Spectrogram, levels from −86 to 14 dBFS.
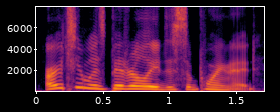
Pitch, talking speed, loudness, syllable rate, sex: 260 Hz, 140 wpm, -15 LUFS, 6.5 syllables/s, female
